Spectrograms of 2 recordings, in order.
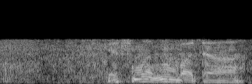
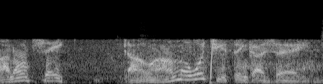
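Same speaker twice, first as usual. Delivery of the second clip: normal talking voice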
